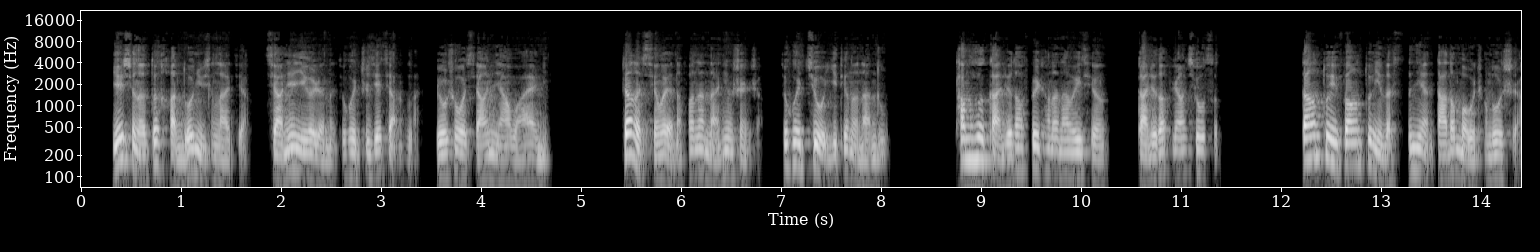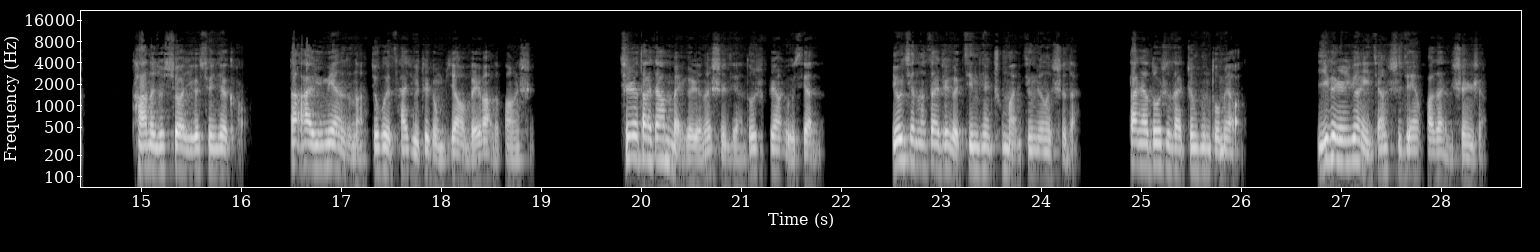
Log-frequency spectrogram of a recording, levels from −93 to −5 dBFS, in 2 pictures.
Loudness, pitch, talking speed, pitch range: -27 LUFS, 125 Hz, 360 characters per minute, 110-145 Hz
